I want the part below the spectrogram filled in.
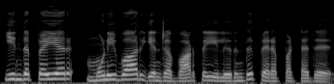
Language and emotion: Tamil, neutral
